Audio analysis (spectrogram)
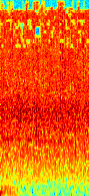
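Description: A short burst of applause rings out, a dense, steady clatter of clapping at moderate loudness that fills the whole moment without any voices.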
